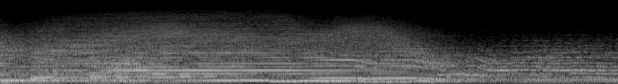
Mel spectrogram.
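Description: Instrumental electronic music: analog synthesizer tones that slide slowly up and down in pitch over a low bass line. A hissing high wash fades out about four and a half seconds in.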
